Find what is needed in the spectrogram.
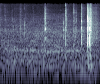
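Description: A few light clicks of a screwdriver and screws against a laptop's plastic bottom cover as the screws are put back in. The loudest click comes near the end.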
